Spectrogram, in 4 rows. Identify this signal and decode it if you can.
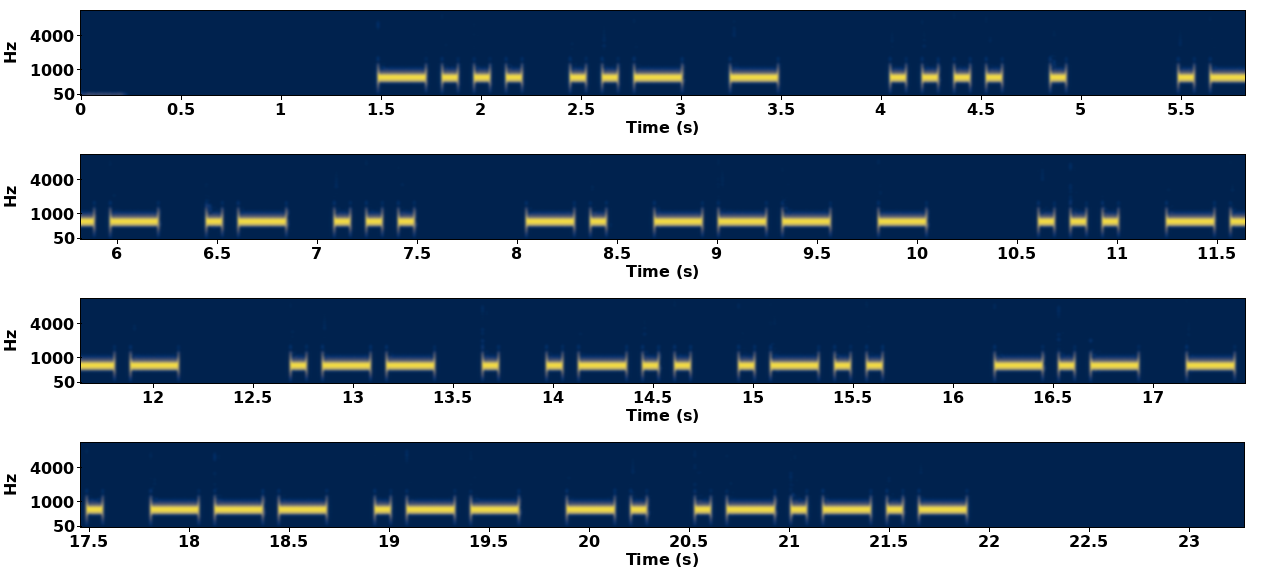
Morse code, heard as a keyed tone, about 16 wpm, 700 Hz. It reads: BUT HE WAS NOT SO WELL KNOWN.
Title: Sentences from Top 1000 Words - Review Part 3 - 15wpm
